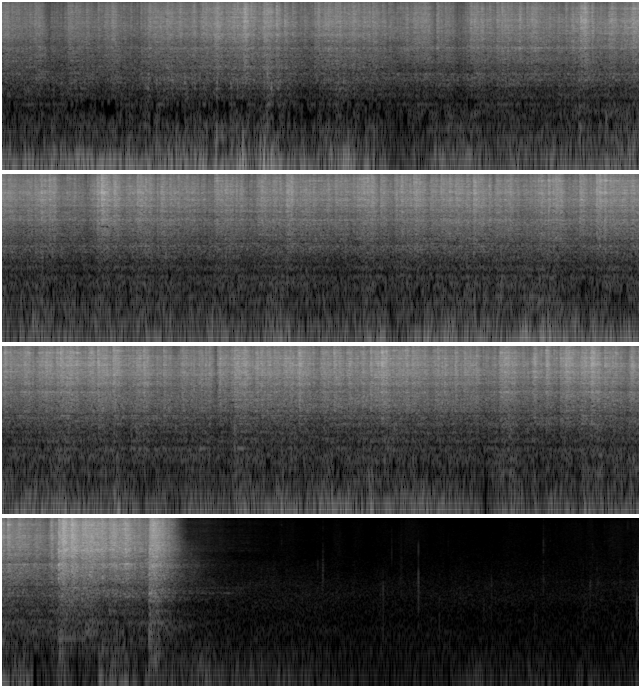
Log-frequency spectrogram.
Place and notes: trolley rattles outside Value House
England, United Kingdom, European Union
